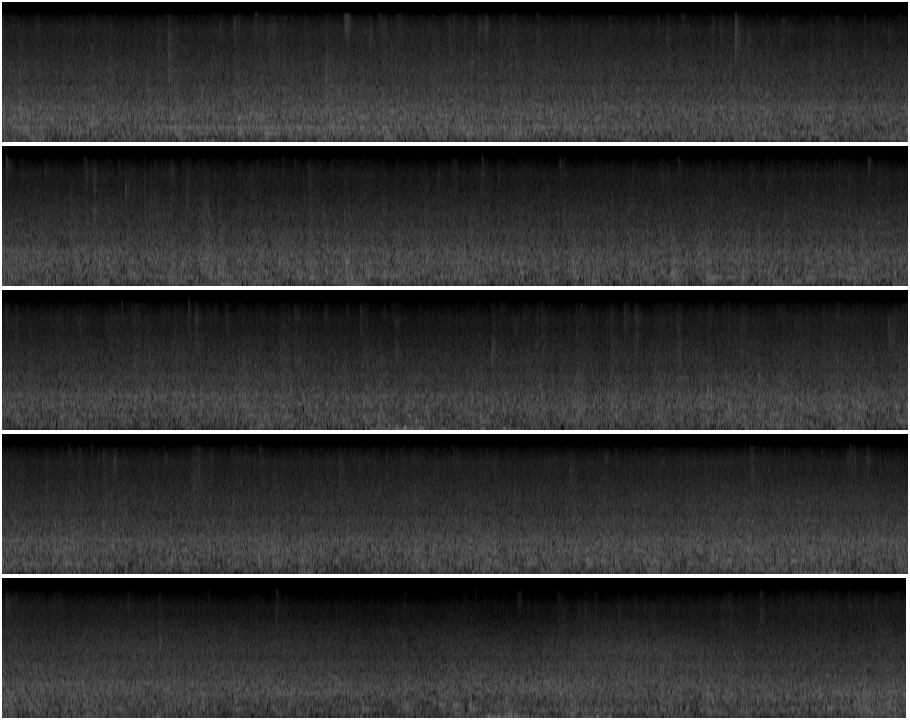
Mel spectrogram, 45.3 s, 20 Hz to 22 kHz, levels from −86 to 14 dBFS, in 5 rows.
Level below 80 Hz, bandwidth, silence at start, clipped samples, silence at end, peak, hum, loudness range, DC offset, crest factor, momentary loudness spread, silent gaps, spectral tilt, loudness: -66 dBFS; 16 kHz; 0 s; under 0.1%; 0 s; -30 dBFS; none; 3 LU; under 0.1%; 18 dB; 3 LU; none; -2.5 dB/octave; -47 LUFS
